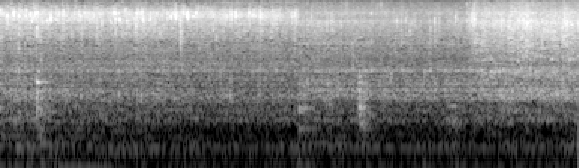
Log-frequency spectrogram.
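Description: Onions and tomato paste fry in a pan for Turkish dry bean stew, giving a steady, close sizzle with soft crackles and occasional stirring scrapes and no voices.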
